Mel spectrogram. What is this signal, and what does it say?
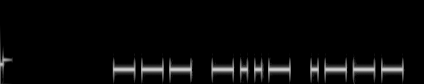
Morse code, heard as a keyed tone, about 17 wpm, 700 Hz. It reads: OXJ
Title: USA Call Sign Postfixes - 3 Letters 17wpm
